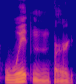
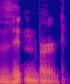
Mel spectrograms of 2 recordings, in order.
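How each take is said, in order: First: The name has an English-style pronunciation. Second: The name has a German-style pronunciation. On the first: The speaker calls it wrong. "It's not Wittenberg" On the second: The speaker calls it right. "it's Wittenberg"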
